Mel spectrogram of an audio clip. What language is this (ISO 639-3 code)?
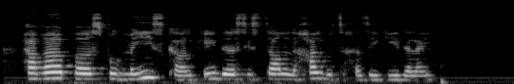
pus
